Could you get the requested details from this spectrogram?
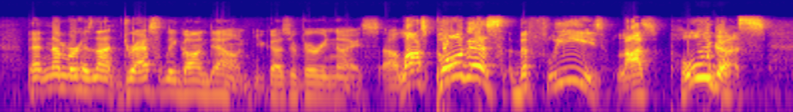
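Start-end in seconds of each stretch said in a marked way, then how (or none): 3.0-5.7 loud, put-on announcer-style voice. Reading out a team name to the audience: put-on announcer voice. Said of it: "in my announcer voice".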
